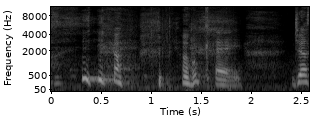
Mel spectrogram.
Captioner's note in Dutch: giechelt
